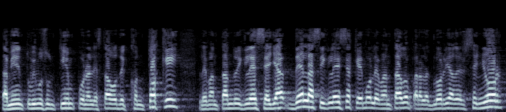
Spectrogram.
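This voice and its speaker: Middle-aged Puerto Rican pastor, Mexican-tinged accent, slightly high voice, rambling testimony with fillers, muffled sound with long church reverb. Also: male voice, brisk, hardly any pauses, dark tone. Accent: Mexican-tinged Puerto Rican Spanish. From Puerto Rico. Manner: rambling, many fillers and self-corrections. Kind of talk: testimony to a congregation. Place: church sanctuary.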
